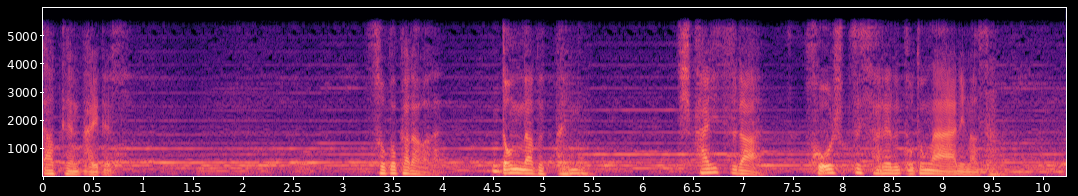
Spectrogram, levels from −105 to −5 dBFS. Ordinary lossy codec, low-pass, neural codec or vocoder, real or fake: none; 5.4 kHz; codec, 16 kHz, 0.5 kbps, FunCodec, trained on Chinese and English, 25 frames a second; fake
